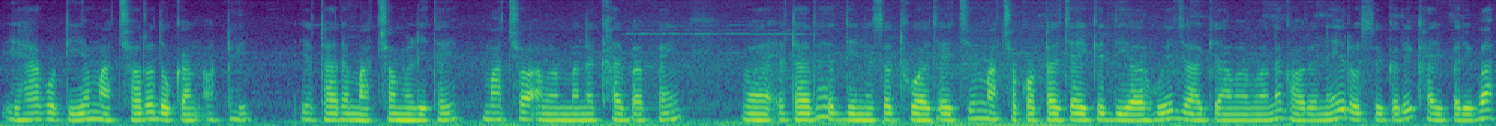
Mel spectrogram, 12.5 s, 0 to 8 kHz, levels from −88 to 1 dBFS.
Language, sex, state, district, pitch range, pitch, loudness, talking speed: Odia, male, Odisha, Khordha, 145-155 Hz, 150 Hz, -16 LUFS, 155 wpm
